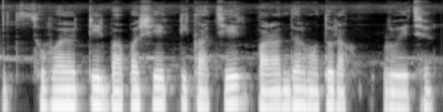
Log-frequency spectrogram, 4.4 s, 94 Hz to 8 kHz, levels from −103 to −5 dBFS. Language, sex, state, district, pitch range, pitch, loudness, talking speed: Bengali, male, West Bengal, Cooch Behar, 110-120 Hz, 115 Hz, -15 LUFS, 135 wpm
